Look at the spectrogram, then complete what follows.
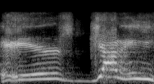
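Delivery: slow, loud, gleeful and menacing voice.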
